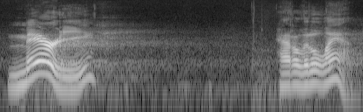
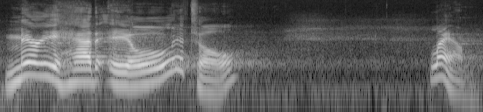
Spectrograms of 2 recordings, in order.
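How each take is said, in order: First: The stress is on the word Mary. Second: The stress is on the word little.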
